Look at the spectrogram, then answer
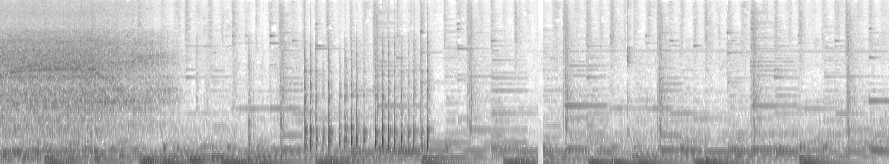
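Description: An electric blender whirs loudly as it purées dragon fruit with a spoonful of sugar, a continuous close motor drone with rattling and shifting pitch as the contents churn, no voices.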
